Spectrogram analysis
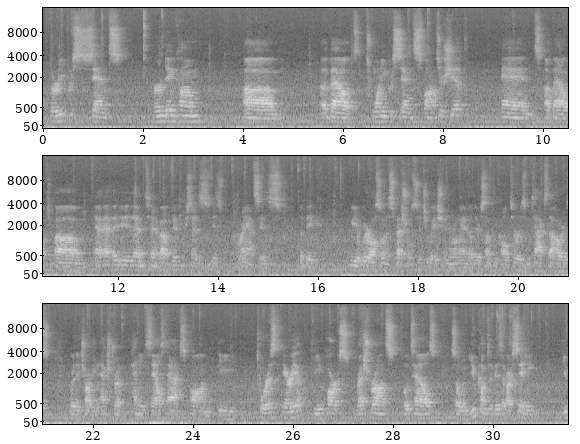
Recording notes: Recorded at the 2014 World Fringe Congress in Edinburgh, 10 August 2014.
